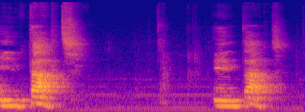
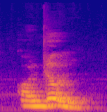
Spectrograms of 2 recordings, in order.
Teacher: Stressing 2-syllable words with the second syllable stressed.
